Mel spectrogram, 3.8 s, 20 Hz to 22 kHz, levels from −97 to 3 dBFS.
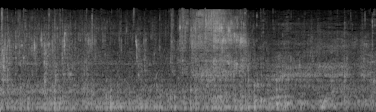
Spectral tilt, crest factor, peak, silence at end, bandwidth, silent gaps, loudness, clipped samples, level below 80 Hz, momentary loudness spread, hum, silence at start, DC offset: -2 dB/octave; 24 dB; -12 dBFS; 0 s; 17 kHz; none; -34 LUFS; under 0.1%; -68 dBFS; 13 LU; none; 0 s; under 0.1%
